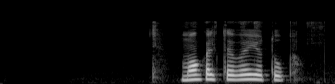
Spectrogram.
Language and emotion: Russian, neutral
